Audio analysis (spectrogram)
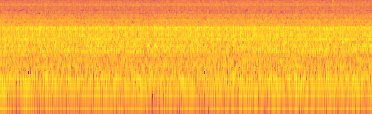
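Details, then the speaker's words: Toyota Avanza engine at idle after overheating, noisy on cold morning start: steady light metallic ticking about twice per second; piston slap that should fade as engine warms, pistons expand and oil film tightens clearance. "Suara pistonnya jelas nanti semakin dia panas semakin olinya melumasi semua bagian suaranya akan berkurang Kenapa berkurang karena pistonnya sendiri akan mengembang ketika panas"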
